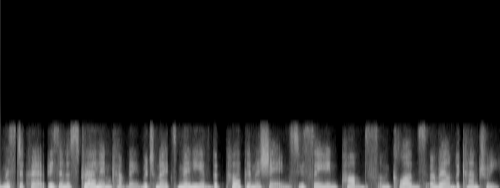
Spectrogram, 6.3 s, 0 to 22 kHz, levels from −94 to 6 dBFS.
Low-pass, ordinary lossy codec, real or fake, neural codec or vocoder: 7.2 kHz; Opus, 16 kbps; fake; codec, 16 kHz, 0.5 kbps, FreqCodec, larger model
